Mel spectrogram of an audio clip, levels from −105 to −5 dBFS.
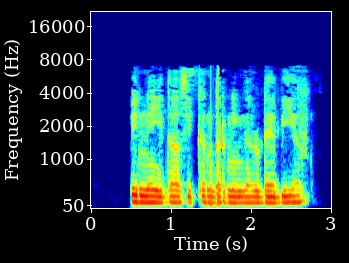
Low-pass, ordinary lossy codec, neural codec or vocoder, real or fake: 7.2 kHz; MP3, 32 kbps; none; real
